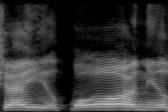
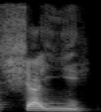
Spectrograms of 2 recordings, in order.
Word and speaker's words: شيطان: A'udhu billahi minash shaytanir rajim. Shaytan, not shayi. So some people also mistakenly pronounce this ya with kasra by saying shayi.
